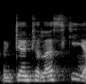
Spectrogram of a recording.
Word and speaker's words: Gentileschi: is that how you say it? – Gentileschi, I think. Yeah, I guess so.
